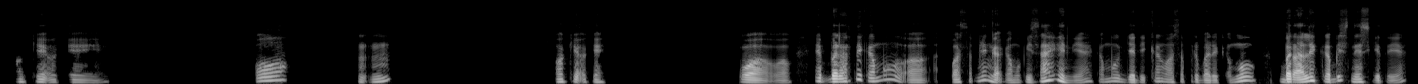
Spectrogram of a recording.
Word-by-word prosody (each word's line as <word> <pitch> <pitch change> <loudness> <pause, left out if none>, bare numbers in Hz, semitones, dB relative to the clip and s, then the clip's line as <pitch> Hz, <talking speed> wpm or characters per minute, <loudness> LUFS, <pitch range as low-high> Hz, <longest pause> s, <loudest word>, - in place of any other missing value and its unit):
Oke 120 0 -7
oke. 105 -1 -10 1.5
Oh, 180 +6 +2 0.7
mhm. 130 - -3 1.7
Oke 120 -1 -1
oke. 110 0 -6 1.4
Wow 100 -4 +6
wow, 90 0 -6 0.2
eh, 150 - +1
berarti 135 - +5
kamu, 155 +9 0 0.2
eee, 100 -1 -1 0.2
WhatsApp-nya 115 - -3
nggak 155 - +1
kamu 100 +1 -5
pisahin 150 - +2
ya? 90 +1 -7
Kamu 135 +4 -7
jadikan 110 +5 -2
WhatsApp 110 -2 -7
pribadi 95 0 -3
kamu, 150 - 0 0.2
beralih 125 +8 +8
ke - - +1
bisnis 120 - -2
gitu 95 -1 -6
ya? 90 - -6
115 Hz, 115 wpm, -25 LUFS, 100-150 Hz, 1.7 s, beralih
